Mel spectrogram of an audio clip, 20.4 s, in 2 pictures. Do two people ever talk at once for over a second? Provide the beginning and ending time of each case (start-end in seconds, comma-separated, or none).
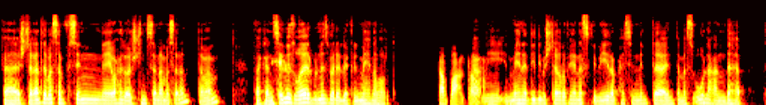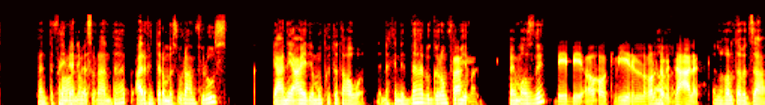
none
